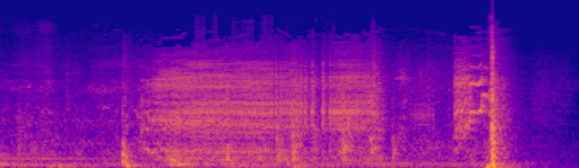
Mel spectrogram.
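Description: Knocks and rustling as someone comes in through the door of a horse trailer's living quarters. The loudest is a single sharp bang near the end.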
